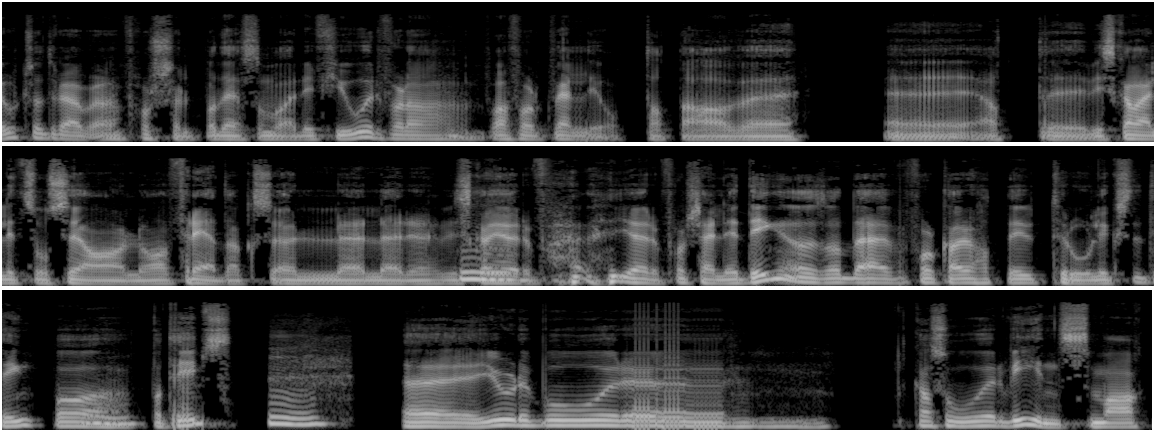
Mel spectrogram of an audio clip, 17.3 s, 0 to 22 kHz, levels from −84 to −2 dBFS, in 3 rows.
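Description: Bluetooth stutter occurs at 2.88 to 2.94 s (between "var folk" and "opptatt av"), 5.23 to 5.26 s (before "vi skal være litt"), 10.26 to 10.3 s (before "folk har jo hatt"), 12.39 to 12.67 s, 14.66 to 15.14 s and 16.9 to 16.96 s. Late or missing packets made the receiver replay its last slice, which fits slices of about 21 ms. Short gaps sound like a brief buzz. The 12.39 s and 14.66 s stretches scatter repeats over 256 ms and 469 ms, up to 128 ms in a row, and become a machine-gun stutter. The sound then jumps ahead. On a waveform, identical short blocks repeat. On a spectrogram, a frozen spectral slice stripes horizontally, with comb-like bands at about 47 Hz spacing.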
